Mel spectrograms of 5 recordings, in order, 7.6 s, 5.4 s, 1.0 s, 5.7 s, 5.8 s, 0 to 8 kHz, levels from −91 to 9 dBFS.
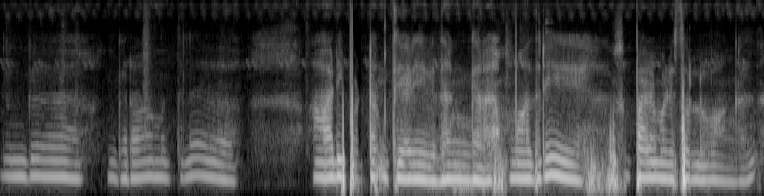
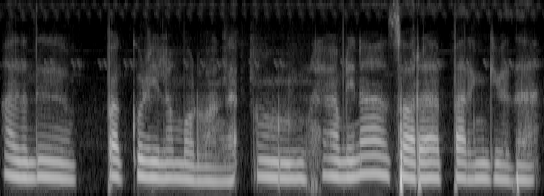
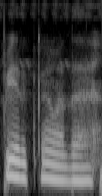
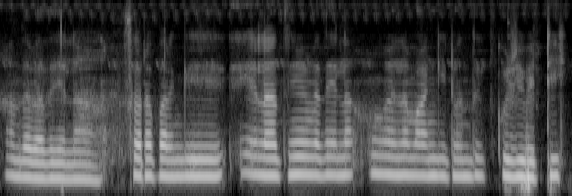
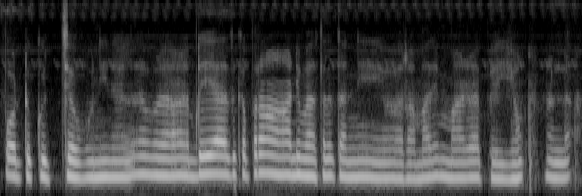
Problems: constant background noise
